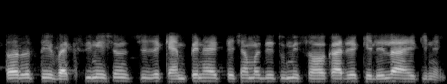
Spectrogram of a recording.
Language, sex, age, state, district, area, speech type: Marathi, male, 18-30, Maharashtra, Akola, urban, conversation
